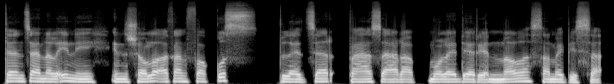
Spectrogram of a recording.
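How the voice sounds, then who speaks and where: A man teaching a lesson, explaining steadily in short, measured clauses. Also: mid-range voice, little pitch movement, a little mellow, clean tone, no room sound, studio quality. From Central Java, Indonesia. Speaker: Arabic language teacher. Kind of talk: educational lesson.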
